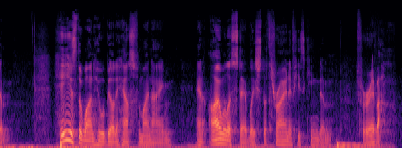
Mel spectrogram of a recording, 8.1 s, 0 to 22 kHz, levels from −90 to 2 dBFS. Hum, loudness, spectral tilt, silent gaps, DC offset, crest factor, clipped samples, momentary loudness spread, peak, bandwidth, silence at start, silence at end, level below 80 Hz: none; -28 LUFS; -6 dB/octave; none; under 0.1%; 22 dB; under 0.1%; 16 LU; -6 dBFS; 16 kHz; 0 s; 0.15 s; -40 dBFS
